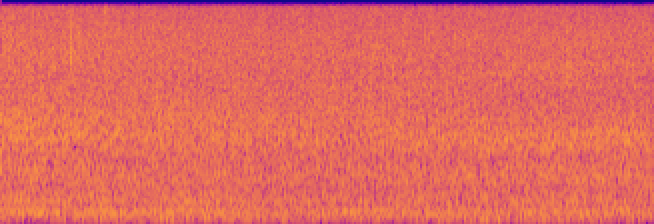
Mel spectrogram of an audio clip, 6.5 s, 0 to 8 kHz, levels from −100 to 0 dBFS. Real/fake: real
